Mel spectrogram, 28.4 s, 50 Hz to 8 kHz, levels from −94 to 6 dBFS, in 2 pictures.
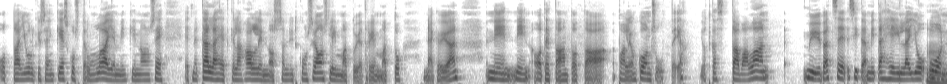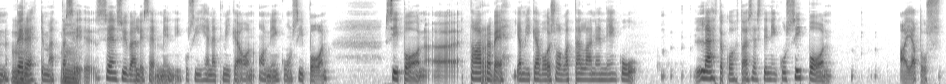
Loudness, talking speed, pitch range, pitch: -34 LUFS, 130 wpm, 160-185 Hz, 175 Hz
